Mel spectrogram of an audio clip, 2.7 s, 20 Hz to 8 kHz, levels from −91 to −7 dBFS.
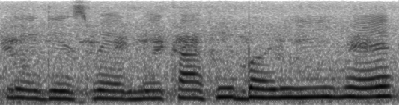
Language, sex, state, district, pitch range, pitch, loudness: Hindi, female, Gujarat, Gandhinagar, 215-250 Hz, 235 Hz, -15 LUFS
